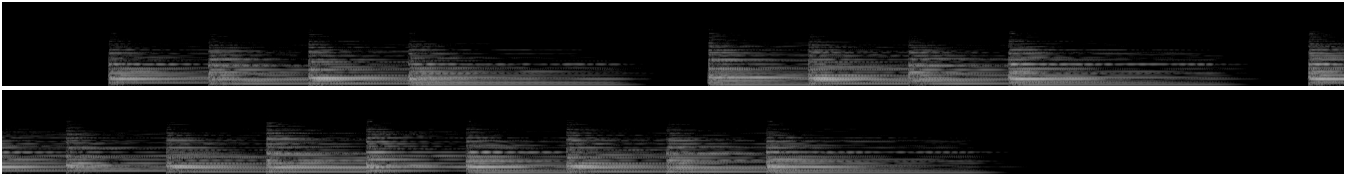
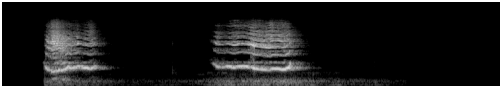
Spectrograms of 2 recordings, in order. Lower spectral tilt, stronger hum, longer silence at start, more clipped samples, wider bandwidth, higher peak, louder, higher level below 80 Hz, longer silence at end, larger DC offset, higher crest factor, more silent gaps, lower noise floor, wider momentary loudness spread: first, -9.5 dB/octave vs 0 dB/octave; neither; first, 1.05 s vs 0.4 s; neither; second, 5.6 kHz vs 9.8 kHz; second, -16 dBFS vs 0 dBFS; second, -33 LUFS vs -16 LUFS; about the same, -60 dBFS vs -56 dBFS; first, 3.55 s vs 2 s; neither; about the same, 18 dB vs 20 dB; neither; about the same, under -90 dBFS vs under -90 dBFS; about the same, 17 LU vs 17 LU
